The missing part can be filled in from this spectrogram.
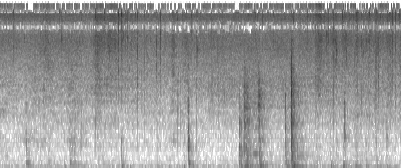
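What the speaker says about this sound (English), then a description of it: "now it's hot, so I'm adding the onions and the peppers" Onions and peppers fry in a hot nonstick pan, a soft steady sizzle broken by several louder scraping stirs and clatters, close by, with no talking.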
